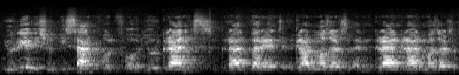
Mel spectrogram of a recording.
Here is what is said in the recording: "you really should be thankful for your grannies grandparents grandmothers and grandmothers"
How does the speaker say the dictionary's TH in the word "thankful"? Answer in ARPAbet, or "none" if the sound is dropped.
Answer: S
